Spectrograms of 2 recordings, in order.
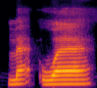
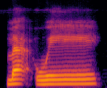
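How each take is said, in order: First: The final vowel is an open a. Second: The final vowel is a clear e. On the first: "baris atas" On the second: "baris imalah"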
